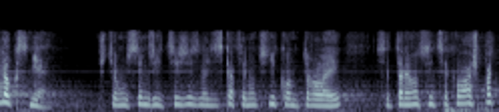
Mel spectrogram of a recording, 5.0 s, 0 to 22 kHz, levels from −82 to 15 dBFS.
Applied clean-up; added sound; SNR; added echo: neural separator model SepFormer DNS4.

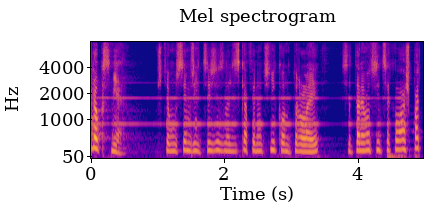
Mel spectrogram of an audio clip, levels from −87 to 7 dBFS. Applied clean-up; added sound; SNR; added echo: neural mask model RNNoise.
